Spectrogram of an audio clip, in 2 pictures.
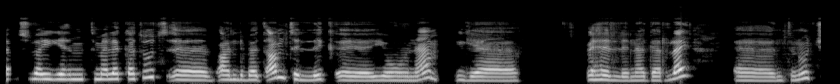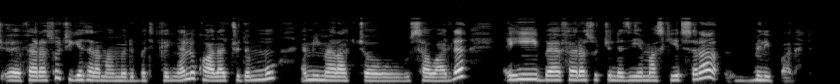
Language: Amharic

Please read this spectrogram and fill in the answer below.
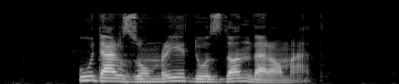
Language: Persian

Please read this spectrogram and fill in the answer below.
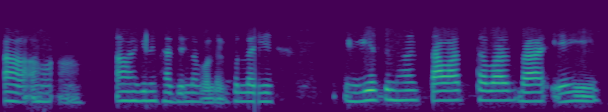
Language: Assamese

